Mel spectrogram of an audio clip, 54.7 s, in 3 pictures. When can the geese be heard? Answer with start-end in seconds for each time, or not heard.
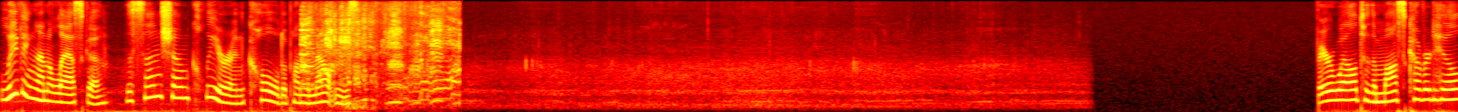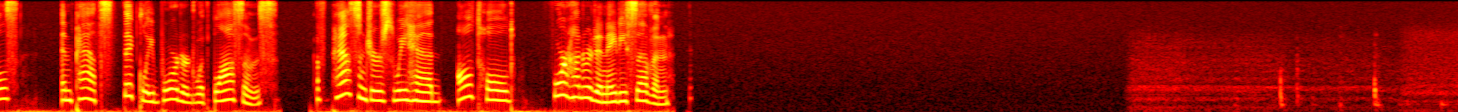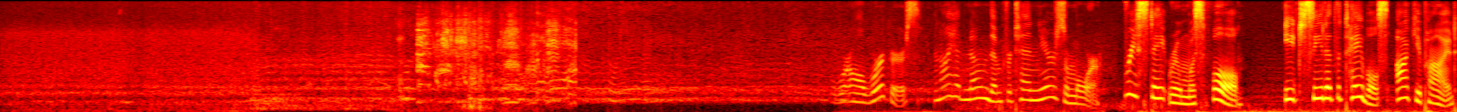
3.8-5.8, 41.6-43.6.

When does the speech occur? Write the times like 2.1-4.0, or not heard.
0.0-4.5, 16.4-26.6, 46.9-54.6.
